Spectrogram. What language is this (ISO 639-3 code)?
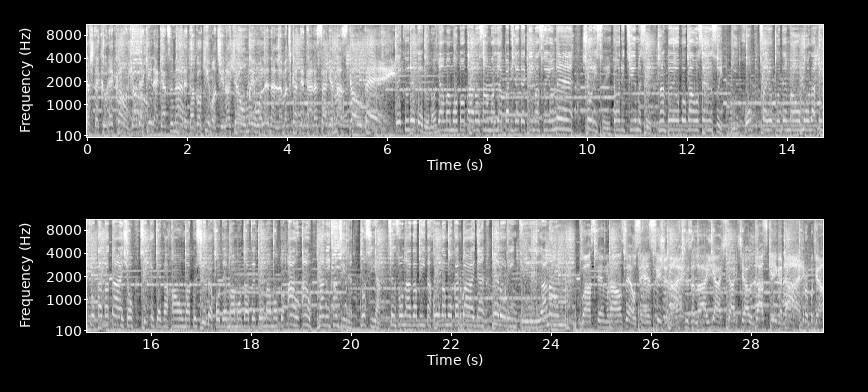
jpn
